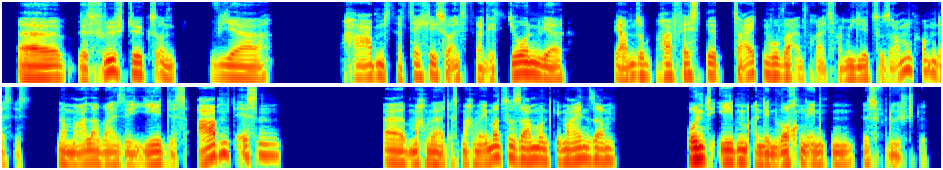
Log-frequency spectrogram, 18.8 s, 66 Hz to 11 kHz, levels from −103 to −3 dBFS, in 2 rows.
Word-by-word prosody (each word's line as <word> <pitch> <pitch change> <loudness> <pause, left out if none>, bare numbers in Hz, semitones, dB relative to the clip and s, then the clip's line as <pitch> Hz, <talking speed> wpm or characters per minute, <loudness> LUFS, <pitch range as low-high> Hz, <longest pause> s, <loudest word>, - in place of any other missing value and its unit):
äh, 100 0 +6 0.2
des - - -2
Frühstücks 125 -4 +1
und 95 -1 -3 0.3
wir 100 -1 -1 0.7
haben's 105 +2 -2
tatsächlich 105 +1 -3
so - - 0
als 95 +1 -5
Tradition. 115 - +2
Wir 95 -2 +1 0.5
wir - - +1
haben 105 +6 0
so 110 - 0
'n 105 - -6
paar 110 +1 -2
feste 110 +2 -1
Zeiten, 120 +1 -2
wo 110 -1 +1
wir 105 -2 +1
einfach 95 - -10
als 85 +1 -7
Familie 95 +2 -2
zusammenkommen, 140 -2 -4
das 95 - -8
ist 80 0 -17 0.3
normalerweise 90 -1 -1
jedes 90 0 -1
Abendessen 150 0 +2 1.0
ähm, 100 -3 +1
machen 95 +1 -1
wir 95 - +2
halt 85 - -5
das - - -11
machen 95 +1 -3
wir 95 - -1
immer 130 +6 +4
zusammen 120 -2 +2
und 110 -3 -1
gemeinsam 115 +2 +1 0.7
und 120 +1 +9
eben 105 0 +3
an 90 -2 -2
den 85 -2 0
Wochenenden 95 0 0
das 95 -1 -3
Frühstück. 75 - -9
100 Hz, 150 wpm, -26 LUFS, 95-115 Hz, 1.0 s, und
